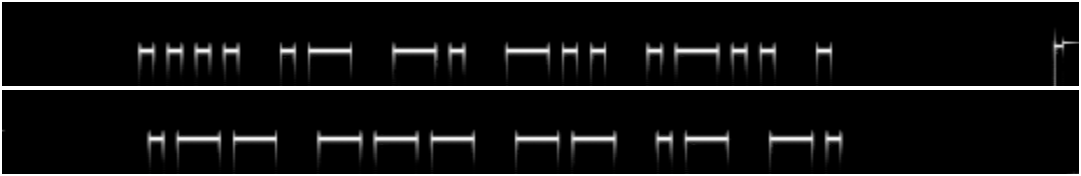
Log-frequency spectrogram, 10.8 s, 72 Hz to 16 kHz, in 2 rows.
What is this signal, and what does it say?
Morse code, heard as a keyed tone, about 17 wpm, 700 Hz. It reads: HANDLE WOMAN
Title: Sentences from Top 1100 Words - New Word Drill Alt - 17wpm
